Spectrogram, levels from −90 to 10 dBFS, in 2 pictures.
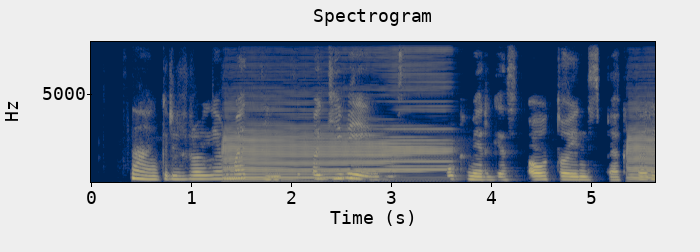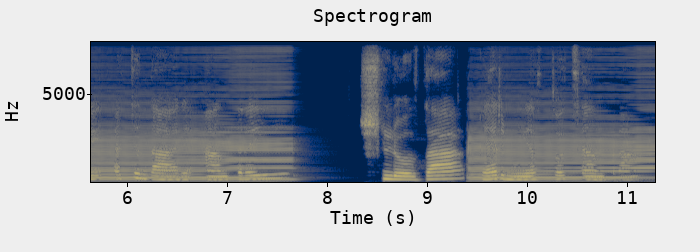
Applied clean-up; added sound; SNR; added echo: classical method log-MMSE.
